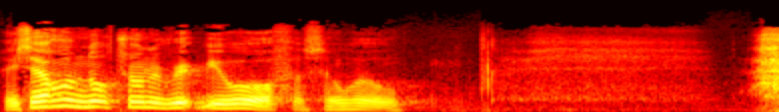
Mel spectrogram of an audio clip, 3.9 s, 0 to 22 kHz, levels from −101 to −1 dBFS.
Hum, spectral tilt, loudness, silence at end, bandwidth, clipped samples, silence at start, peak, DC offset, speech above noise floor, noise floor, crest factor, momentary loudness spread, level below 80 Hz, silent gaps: none; -4.5 dB/octave; -19 LUFS; 0 s; 10 kHz; under 0.1%; 0.05 s; 0 dBFS; under 0.1%; 33 dB; -51 dBFS; 20 dB; 24 LU; -60 dBFS; none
